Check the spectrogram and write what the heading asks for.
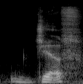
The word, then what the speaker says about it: GIF: most browsers are JPEG, GIF, which I don't like the pronunciation, but that's how the guy who created it made it, so I prefer GIF, but it's actually supposed to be GIF, which makes me sad.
